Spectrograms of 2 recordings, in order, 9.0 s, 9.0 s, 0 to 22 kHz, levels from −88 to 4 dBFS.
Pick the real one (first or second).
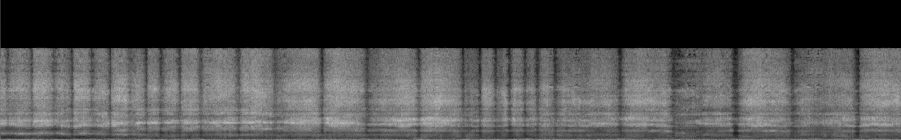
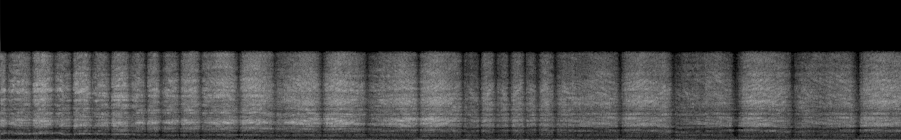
second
